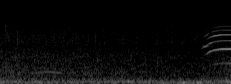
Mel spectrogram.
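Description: Faint outdoor background noise: a steady, even hiss over an unsteady low rumble, with no distinct event.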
